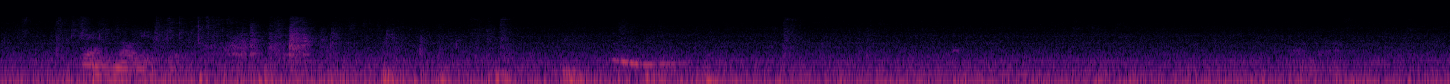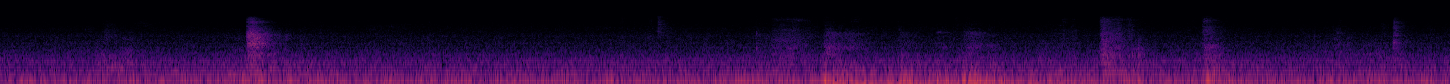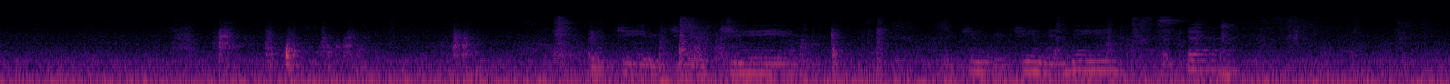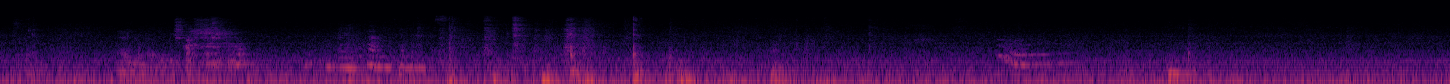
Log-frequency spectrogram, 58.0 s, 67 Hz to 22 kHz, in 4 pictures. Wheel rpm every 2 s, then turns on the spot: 0, 0, 0, 0, 0, 0, 0, 0, 0, 0, 0, 0, 0, 0, 0, 0, 0, 0, 0, 0, 0, 0, 0, 0, 0, 0, 0, 0, 0.
none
